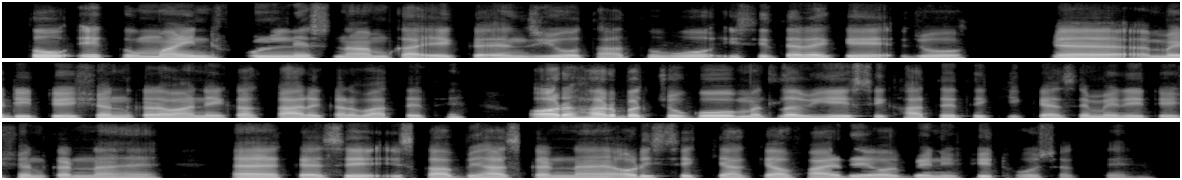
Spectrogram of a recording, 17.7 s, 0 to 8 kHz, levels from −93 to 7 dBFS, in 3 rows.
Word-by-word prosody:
तो 175 0 +6
एक 155 0 -6
माइंडफुलनेस 125 -1 +1
नाम 115 0 0
का 115 - +3
एक 110 -1 0
एनजीओ 105 0 +1
था 115 +7 -5
तो 165 +2 -8
वो 170 +1 0
इसी 140 +1 -7
तरह 130 -2 +2
के 125 -1 +2
जो 115 +1 -1
अ, 110 -1 -1
मेडिटेशन 110 +1 0
करवाने 105 0 +2
का 105 +1 -1
कार्य 100 0 +1
करवाते 100 +1 -1
थे, 165 +11 -12 0.3
और 170 0 +8
हर 160 0 +8
बच्चों 140 -2 +1
को 135 0 +5
मतलब 125 -1 +1
ये 120 +1 +1
सिखाते 115 0 -4
थे 115 - -7
कि 110 - -18
कैसे 110 +1 -2
मेडिटेशन 110 0 -3
करना 105 -1 -2
है? 105 0 -5
अ, - - -15 0.7
कैसे 105 +3 +2
इसका 110 -1 -2
अभ्यास 105 +4 0
करना 105 -1 -1
है? 130 - 0
और 125 -1 +2
इससे 120 +3 -3
क्या-क्या 115 -1 -1
फायदे 110 +1 -1
और 105 -1 0
बेनिफिट 105 0 -3
हो 100 0 -7
सकते 90 +1 -17
हैं। 95 +2 -18
115 Hz, 165 wpm, -23 LUFS, 105-125 Hz, 0.7 s, और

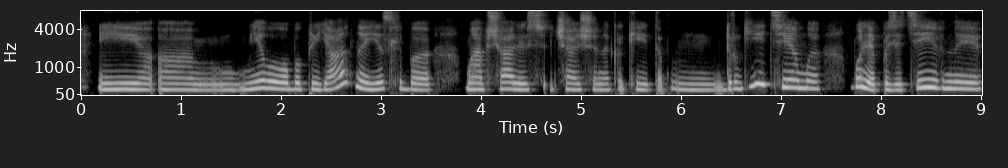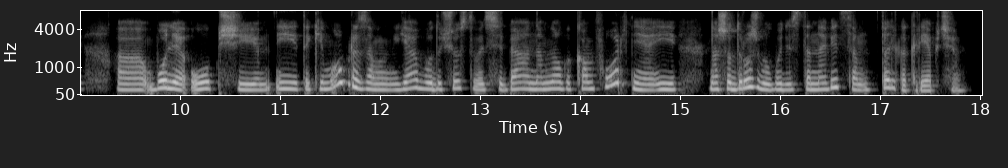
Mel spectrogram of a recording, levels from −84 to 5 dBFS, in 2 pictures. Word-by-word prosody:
И, 215 -1 +2
э, 210 -1 -2
мне 200 +5 -1
было 240 -3 +5
бы 220 0 +1
приятно, 225 - -1
если 230 0 +1
бы 205 -3 -2 0.3
мы 220 -2 0
общались 215 0 -1
чаще 210 -1 -3
на 205 0 -3
какие-то, 205 -1 -5
м, 205 -4 -4
другие 280 - +3
темы, 275 -9 +1 0.3
более 290 -8 +5
позитивные, 235 +3 +2 0.3
э, 205 -1 0
более 245 -2 +5
общие. 210 -4 +1
И 235 -1 0
таким 225 +1 -2
образом, 235 - +1
я 230 +6 0
буду 225 -3 0
чувствовать 240 -3 -4
себя 220 +4 -3
намного 225 +1 0
комфортнее, 235 - -1
и 210 - -8 0.3
наша 225 +1 +1
дружба 245 0 +3
будет 205 0 -1
становиться 210 0 -1
только 265 -9 0
крепче. 175 0 -6
220 Hz, 125 wpm, -25 LUFS, 205-245 Hz, 0.3 s, было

